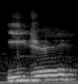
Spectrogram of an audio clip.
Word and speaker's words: EJAE: I believe her stage name is pronounced EJ, EJAE.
